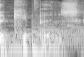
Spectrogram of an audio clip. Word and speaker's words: Hkippers: He's also the lead vocalist and guitarist and sellotape player in the group The Kippers, spelt H-K-I-P-P-E-R-S. Yes, you see, the H is silent.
